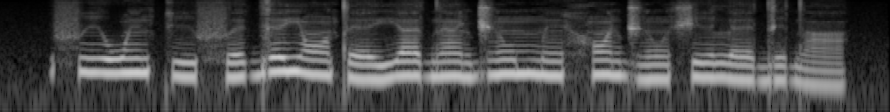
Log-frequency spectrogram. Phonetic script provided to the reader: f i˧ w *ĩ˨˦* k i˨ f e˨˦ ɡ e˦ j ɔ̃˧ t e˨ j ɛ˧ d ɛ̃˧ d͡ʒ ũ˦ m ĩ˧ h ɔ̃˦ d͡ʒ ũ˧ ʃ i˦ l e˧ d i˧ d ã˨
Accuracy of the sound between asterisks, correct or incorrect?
incorrect: ĩ˧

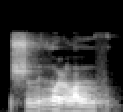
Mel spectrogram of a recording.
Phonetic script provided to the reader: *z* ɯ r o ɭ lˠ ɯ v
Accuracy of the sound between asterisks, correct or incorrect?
incorrect: ʃ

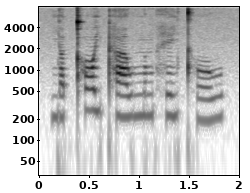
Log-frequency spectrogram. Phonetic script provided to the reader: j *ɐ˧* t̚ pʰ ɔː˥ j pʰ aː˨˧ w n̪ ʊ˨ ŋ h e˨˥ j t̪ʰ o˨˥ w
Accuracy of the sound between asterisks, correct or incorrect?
incorrect: ɐ˨˥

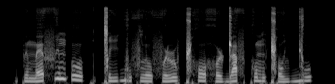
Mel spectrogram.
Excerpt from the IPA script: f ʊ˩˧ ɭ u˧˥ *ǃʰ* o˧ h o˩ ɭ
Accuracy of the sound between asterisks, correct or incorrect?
incorrect: ǁʰ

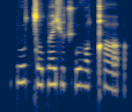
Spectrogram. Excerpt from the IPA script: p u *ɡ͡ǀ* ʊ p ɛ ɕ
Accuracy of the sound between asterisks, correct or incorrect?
incorrect: ǀ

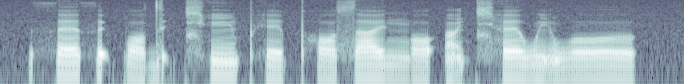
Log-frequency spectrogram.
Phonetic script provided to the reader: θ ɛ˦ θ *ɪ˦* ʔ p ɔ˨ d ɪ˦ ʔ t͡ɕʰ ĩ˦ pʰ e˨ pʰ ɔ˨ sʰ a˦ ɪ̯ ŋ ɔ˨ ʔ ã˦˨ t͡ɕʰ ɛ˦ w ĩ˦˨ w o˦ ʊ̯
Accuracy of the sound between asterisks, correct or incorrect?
correct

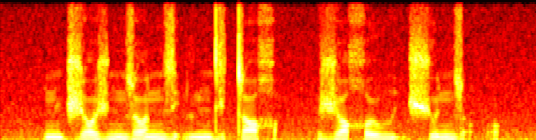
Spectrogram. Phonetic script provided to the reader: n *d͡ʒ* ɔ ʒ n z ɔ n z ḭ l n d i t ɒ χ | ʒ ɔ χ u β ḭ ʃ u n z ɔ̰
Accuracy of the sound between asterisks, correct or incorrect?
correct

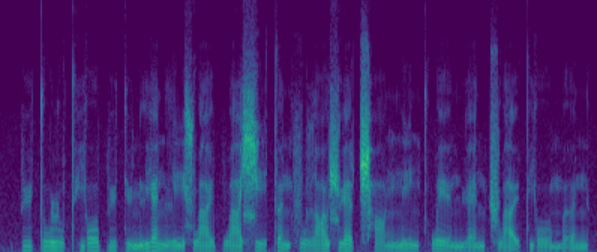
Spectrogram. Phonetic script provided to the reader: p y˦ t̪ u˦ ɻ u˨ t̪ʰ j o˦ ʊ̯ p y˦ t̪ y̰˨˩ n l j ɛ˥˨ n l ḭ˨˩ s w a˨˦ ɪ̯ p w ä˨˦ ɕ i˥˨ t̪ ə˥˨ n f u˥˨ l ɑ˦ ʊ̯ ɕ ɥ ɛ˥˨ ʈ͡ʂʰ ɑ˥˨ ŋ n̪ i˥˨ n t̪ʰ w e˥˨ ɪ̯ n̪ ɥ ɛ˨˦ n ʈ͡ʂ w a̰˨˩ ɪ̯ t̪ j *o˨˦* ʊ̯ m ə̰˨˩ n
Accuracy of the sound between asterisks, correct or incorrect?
incorrect: o˥˨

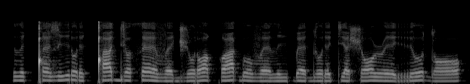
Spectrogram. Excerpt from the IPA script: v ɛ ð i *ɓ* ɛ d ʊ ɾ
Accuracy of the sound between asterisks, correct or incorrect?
correct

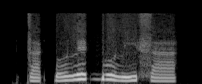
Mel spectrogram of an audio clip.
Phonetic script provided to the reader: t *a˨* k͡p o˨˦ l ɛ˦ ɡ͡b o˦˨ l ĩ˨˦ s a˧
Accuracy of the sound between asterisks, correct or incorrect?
correct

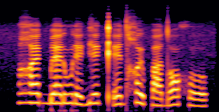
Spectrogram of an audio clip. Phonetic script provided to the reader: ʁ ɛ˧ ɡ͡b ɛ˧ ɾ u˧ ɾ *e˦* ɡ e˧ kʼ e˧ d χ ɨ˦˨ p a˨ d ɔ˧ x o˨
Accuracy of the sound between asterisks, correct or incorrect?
incorrect: e˨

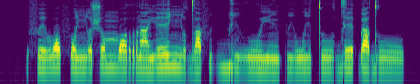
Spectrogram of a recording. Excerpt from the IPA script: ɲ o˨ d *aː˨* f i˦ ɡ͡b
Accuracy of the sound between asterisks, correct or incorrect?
incorrect: a˨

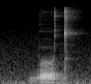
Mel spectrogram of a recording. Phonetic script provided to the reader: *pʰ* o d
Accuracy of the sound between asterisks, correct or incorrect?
incorrect: b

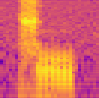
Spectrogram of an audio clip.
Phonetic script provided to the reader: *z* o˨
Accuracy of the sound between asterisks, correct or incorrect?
correct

